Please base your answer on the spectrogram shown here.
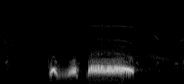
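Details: A single lure call of a spotted dove used to draw in other doves: a short double note leads into one drawn-out, steady, throaty coo lasting about half a second.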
